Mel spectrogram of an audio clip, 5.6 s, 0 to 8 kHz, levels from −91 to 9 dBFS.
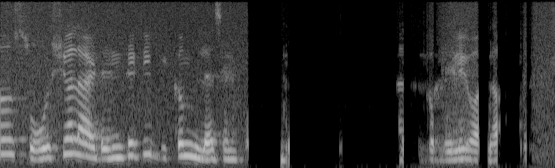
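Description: Speech from a call, band-limited to 8 kHz as the G.722 path would suggest, with the far end bleeding in. The other side's voice leaks through in short scraps at 2.23–2.4 s, 2.79–2.84 s, 4.39–4.57 s and 5.22–5.29 s, mostly quiet but the 2.79 s one only about 10 dB under the talker, likely residual loudspeaker echo the canceller missed. Then the near voice gets suppressed in double talk from 2.46 to 4.4 s and again 4.78–5.1 s, dipping as far as about 40 dB while both sides overlap, likely the echo canceller ducking everything when it couldn't tell them apart.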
